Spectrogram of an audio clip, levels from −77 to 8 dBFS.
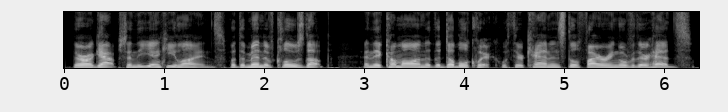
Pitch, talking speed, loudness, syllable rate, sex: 155 Hz, 275 wpm, -17 LUFS, 6.6 syllables/s, male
